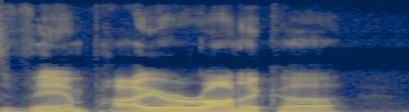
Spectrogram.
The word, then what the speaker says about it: Vampironica: Let me try to pronounce this correctly. Vampronica. That's Vampironica. A vampire version of Veronica. – Vampironica? – Vampironica is the better way of pronouncing it. Yes.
